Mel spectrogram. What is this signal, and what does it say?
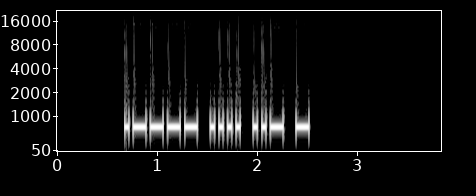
Morse code, heard as a keyed tone, about 27 wpm, 700 Hz. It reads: 1HUT
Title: Four Challenging Letter-Number Combinations 28wpm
